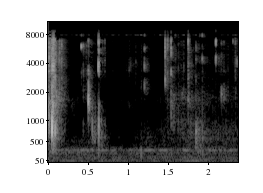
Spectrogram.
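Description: Plastic Oreo package wrapper crinkling as it is handled: a short louder crinkle at the start, then scattered faint crackles and clicks.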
